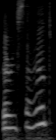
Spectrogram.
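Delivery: high, whimpering fake sob; mock weeping. Apprentice fake-crying to second merchant, hammed-up weeping. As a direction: squeak it out like a put-on cry. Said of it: "Shameless weeping".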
